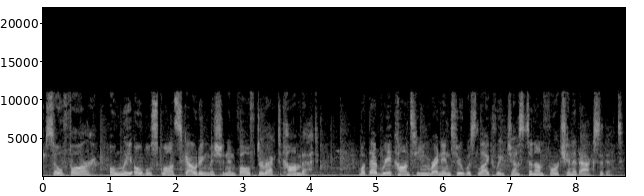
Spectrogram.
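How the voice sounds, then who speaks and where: A woman playing a shrewd, composed colonel in a video game, speaking formally and deliberately with authority. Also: mid-range voice, lively intonation, soft background music, close to an everyday voice. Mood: composed, resolute.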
